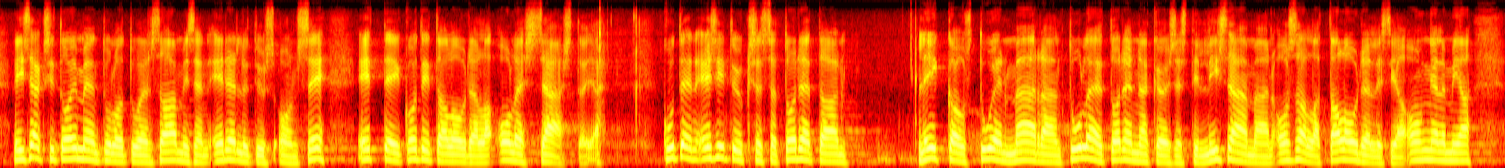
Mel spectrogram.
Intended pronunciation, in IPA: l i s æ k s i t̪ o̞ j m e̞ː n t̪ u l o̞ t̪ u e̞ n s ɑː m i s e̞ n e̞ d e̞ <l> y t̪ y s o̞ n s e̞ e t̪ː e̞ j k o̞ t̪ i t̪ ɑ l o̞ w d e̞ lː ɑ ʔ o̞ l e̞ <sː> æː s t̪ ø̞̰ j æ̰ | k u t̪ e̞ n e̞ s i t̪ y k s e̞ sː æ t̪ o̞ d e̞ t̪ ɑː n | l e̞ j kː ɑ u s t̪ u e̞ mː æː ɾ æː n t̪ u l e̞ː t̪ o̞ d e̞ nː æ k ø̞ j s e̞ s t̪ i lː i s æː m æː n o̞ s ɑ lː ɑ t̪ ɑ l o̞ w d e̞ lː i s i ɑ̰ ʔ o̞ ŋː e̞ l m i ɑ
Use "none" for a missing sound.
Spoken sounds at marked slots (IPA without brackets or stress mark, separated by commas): lː, sː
